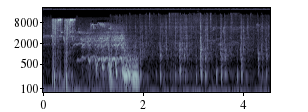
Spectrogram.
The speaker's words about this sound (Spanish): El caballero negro espoleó su caballo.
